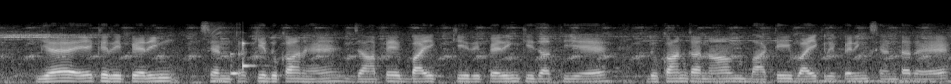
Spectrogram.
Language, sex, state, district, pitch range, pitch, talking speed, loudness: Hindi, male, Rajasthan, Bikaner, 130-140 Hz, 135 Hz, 145 wpm, -18 LUFS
